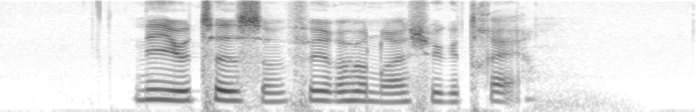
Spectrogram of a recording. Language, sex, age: Swedish, female, 26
